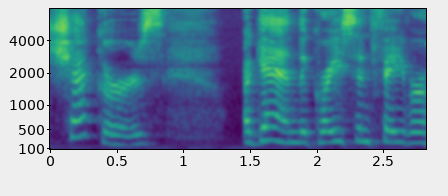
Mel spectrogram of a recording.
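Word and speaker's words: Chequers: Now when this activity was over it was understood that Melania was going to travel to I believe it's pronounced checkers again the grace and favor home to join President Trump for the remainder of the day program.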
